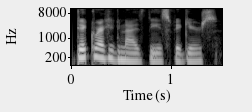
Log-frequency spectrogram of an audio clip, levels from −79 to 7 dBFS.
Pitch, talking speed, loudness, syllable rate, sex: 160 Hz, 160 wpm, -21 LUFS, 7.1 syllables/s, female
